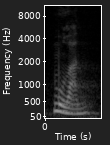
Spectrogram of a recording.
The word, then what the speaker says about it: Mulan: You have to pronounce it different. – Mulan. This is how you should pronounce it.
